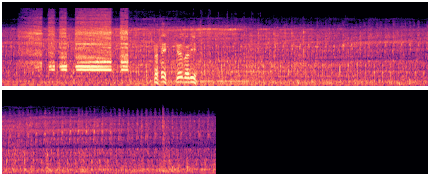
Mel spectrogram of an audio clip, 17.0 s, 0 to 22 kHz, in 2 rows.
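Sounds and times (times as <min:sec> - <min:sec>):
steam engine chuffing: 0:00.0 - 0:12.8.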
